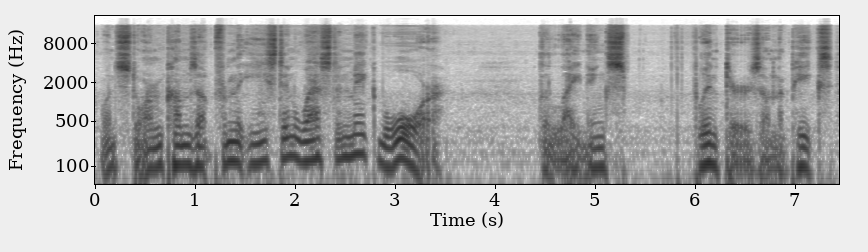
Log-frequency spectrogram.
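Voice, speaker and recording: A man reading a fantasy storybook aloud as an audiobook, in a dramatic and deliberate manner with swooping emphasis. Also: lowish voice, vocal fry, a little mellow, slight background noise. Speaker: audiobook reader. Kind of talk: expressive storybook narration, cold read.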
